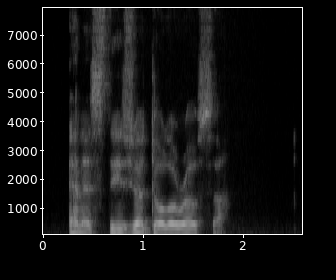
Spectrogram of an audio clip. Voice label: AD Voiceover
